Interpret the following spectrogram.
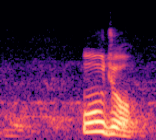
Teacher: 우는 거의 다물어놓고 입술만 동그랗게 만들면 되잖아.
